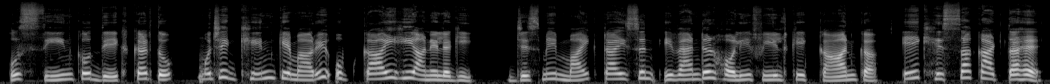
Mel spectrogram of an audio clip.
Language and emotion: Hindi, disgusted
